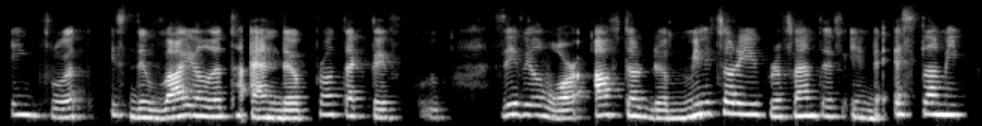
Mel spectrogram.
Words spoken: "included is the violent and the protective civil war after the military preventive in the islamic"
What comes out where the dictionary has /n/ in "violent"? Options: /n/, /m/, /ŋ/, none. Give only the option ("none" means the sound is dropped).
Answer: none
